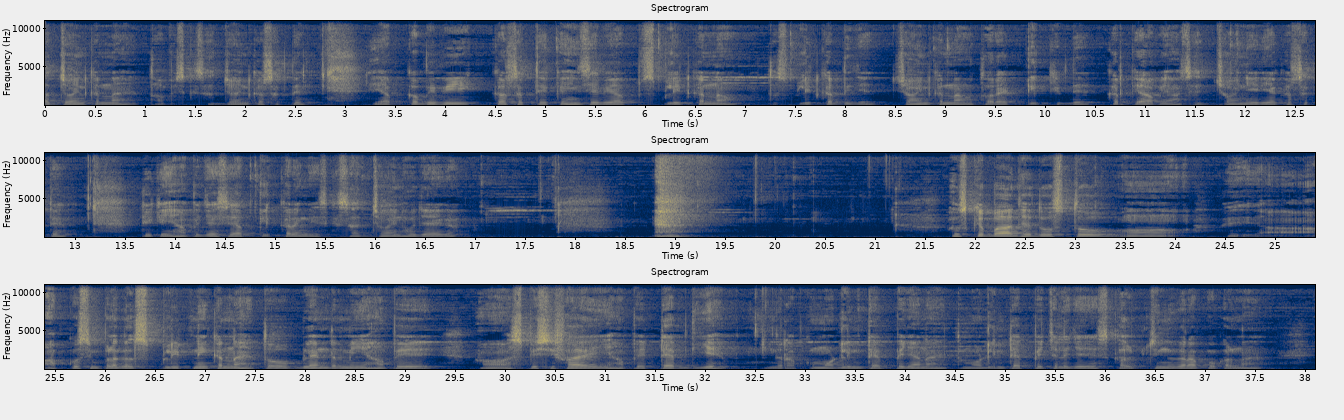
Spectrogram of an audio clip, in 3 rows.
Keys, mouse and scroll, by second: 0.0-1.4 right drag, 1.4-6.3 middle drag, 6.3-11.9 right drag, 13.3 right click, 14.9-16.0 right drag, 16.0-33.7 middle drag, 33.7-38.1 drag.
